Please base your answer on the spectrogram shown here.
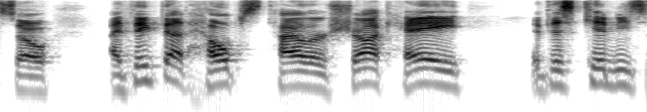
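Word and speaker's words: Tyler Shough: like Tyler Shu you mean Showtime no no Tyler shuck that's how you pronounce his name and you were talking to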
